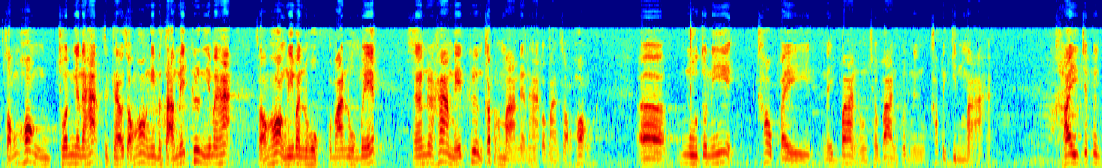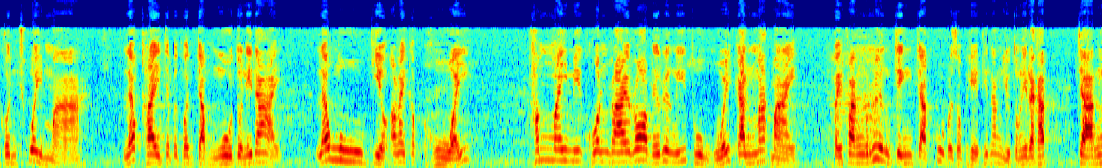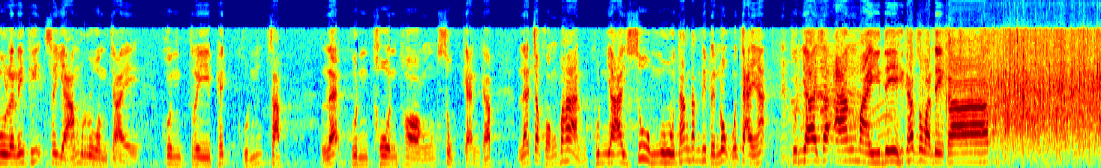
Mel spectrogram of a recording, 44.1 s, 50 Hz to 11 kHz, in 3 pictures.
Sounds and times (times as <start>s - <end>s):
Speech: 0.1s - 7.9s, 8.5s - 13.2s, 21.7s - 42.7s.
